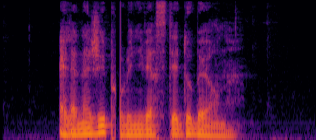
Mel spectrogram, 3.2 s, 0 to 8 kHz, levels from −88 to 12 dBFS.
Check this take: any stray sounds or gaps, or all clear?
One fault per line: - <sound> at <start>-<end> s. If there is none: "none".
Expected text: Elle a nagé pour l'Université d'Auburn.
- dropout at 1.2-1.2 s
